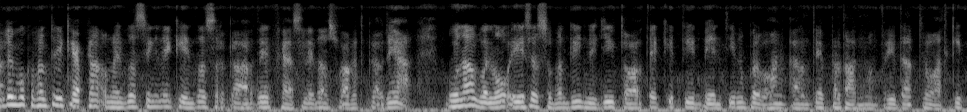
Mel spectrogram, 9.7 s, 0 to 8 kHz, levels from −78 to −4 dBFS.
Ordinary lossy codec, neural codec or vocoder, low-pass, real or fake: none; codec, 16 kHz, 2 kbps, FreqCodec, smaller model; 7.2 kHz; fake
